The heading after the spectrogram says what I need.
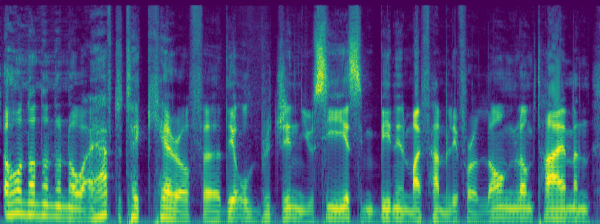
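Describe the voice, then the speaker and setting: Man doing a halting halfling innkeeper. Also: mid-range voice, a bit bright, clean tone, dry recording, natural voice. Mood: hospitable, reluctant. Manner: hesitant, halting with many fillers. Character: male halfling innkeeper, proud family patriarch, reluctant.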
